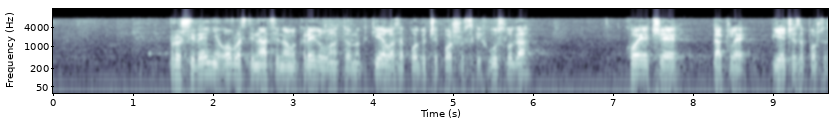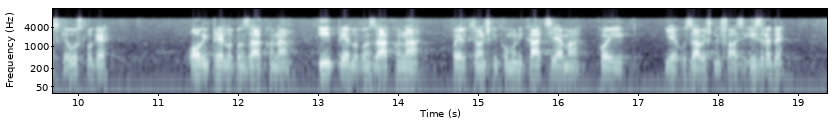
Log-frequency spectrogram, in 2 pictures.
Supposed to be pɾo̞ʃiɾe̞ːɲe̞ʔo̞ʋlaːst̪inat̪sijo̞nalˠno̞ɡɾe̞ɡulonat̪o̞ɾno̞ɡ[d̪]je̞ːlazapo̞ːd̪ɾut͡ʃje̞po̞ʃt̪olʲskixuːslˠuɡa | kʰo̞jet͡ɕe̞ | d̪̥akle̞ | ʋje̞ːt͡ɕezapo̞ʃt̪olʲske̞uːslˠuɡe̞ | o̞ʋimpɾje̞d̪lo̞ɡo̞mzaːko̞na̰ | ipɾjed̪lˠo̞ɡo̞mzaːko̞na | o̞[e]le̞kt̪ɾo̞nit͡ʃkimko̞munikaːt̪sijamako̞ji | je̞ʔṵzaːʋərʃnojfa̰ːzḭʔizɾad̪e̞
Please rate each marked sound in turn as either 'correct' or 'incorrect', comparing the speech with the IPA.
incorrect: t̪, correct

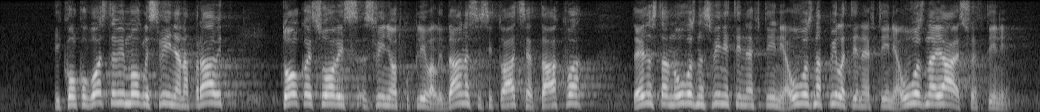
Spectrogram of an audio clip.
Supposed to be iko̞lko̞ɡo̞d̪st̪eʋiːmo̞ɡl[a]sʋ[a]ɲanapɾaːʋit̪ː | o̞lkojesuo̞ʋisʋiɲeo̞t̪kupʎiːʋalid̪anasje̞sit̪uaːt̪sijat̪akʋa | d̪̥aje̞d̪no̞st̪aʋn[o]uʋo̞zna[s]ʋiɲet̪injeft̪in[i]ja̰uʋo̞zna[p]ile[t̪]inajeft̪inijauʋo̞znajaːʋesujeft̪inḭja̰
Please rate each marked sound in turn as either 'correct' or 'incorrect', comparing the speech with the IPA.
incorrect: i, incorrect: i, correct, correct, correct, correct, correct

